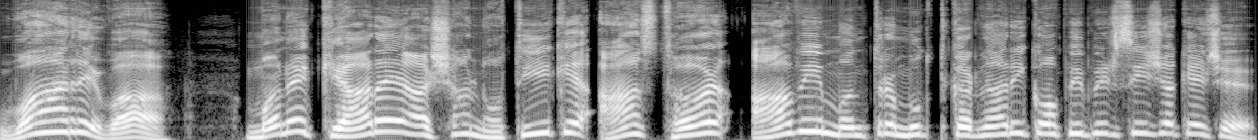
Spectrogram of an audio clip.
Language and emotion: Gujarati, surprised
